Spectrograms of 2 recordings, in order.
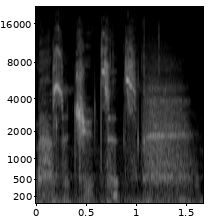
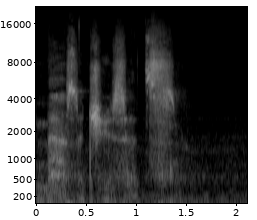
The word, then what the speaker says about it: Massachusetts: massachusetts massachusetts okay so i think previously i was adding a t in there somewhere like massachusetts and that's wrong so my apologies massachusetts massachusetts yeah massachusetts okay um that's kind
